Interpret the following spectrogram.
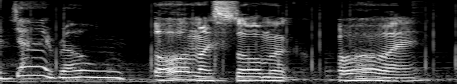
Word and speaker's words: gyro: Although it's technically pronounced zero, but I'm still going to call it a gyro.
